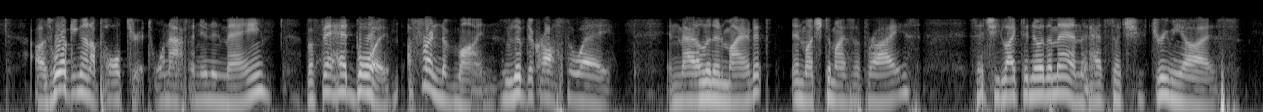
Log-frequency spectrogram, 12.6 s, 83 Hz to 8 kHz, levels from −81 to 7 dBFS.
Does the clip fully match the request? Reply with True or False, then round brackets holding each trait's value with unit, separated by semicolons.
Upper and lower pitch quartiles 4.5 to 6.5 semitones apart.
True (4.8 semitones)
